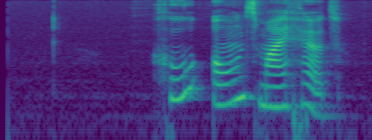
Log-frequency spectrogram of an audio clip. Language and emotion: Russian, neutral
